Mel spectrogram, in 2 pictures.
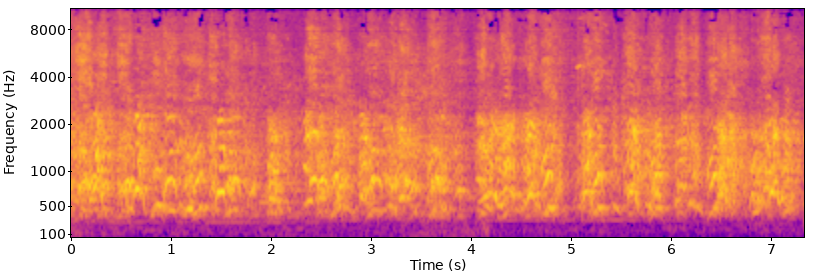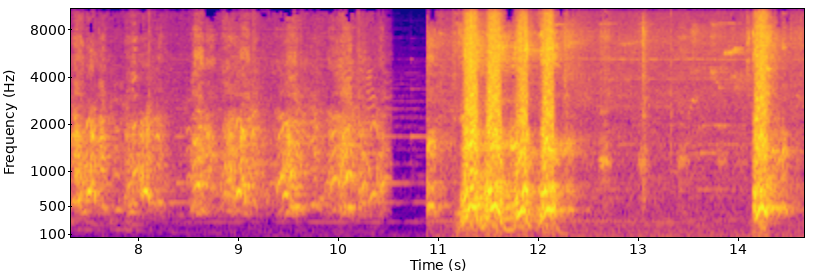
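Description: Background music, then a German shepherd barking loudly at a gate: a quick run of about four barks, and one more bark near the end.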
